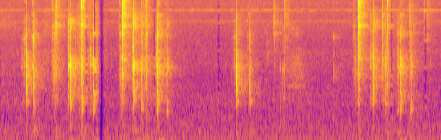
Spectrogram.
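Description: Quiet, close typing on a computer keyboard while entering a command at a Windows command prompt, with irregular bursts of clicking keystrokes separated by short pauses.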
